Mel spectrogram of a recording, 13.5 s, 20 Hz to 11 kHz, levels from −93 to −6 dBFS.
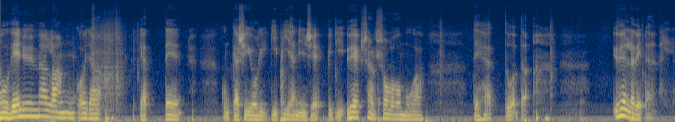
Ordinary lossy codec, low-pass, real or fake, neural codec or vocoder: none; 9.9 kHz; real; none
